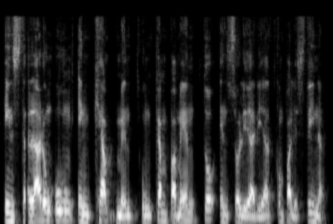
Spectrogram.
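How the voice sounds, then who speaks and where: A young man from Rica speaks. He answers interview questions as an activist guest. His delivery is measured and articulate, with a mid-pitched voice. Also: darkish tone. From Costa Rica. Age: 20s. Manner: articulate, measured, argues point by point.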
